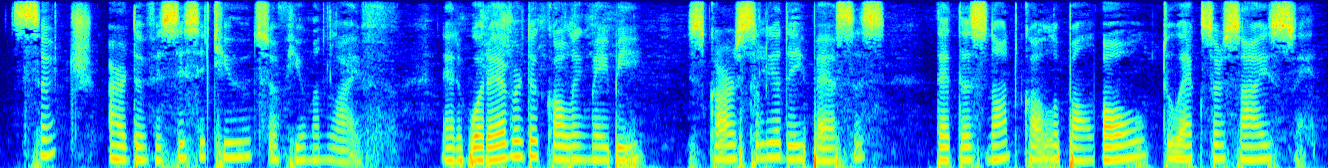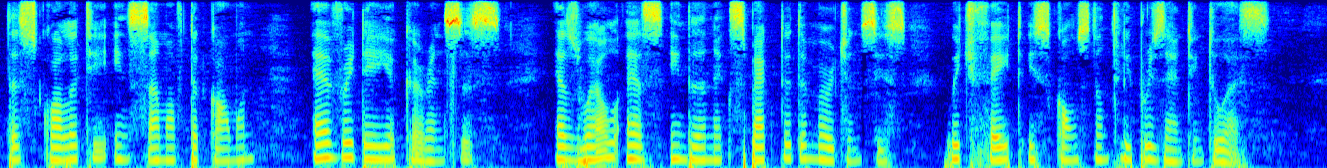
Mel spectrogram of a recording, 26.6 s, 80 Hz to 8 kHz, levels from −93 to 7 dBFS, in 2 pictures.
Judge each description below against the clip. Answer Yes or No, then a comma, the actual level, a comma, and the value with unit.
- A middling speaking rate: No, slow, 110 wpm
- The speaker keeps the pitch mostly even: Yes, narrow, 1.8 semitones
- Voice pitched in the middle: Yes, medium, 180 Hz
